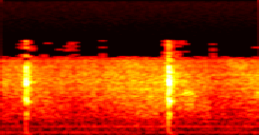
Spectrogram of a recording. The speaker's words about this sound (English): That clock, Charlie. It's going to drive me up the wall. Oh, come on now. It's only a clock. Grandfather clock.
